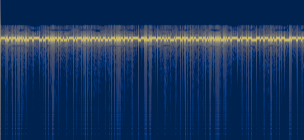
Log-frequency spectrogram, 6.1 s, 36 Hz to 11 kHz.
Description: RTTY, about 45.45 baud. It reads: DATASPEED WAS THE BELL SYSTEM NAME
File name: fsk170 / teletype-corp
